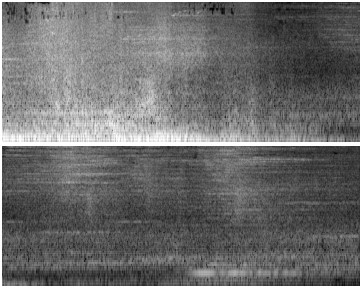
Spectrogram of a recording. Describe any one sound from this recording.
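A triumphant victory fanfare swells and fades.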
